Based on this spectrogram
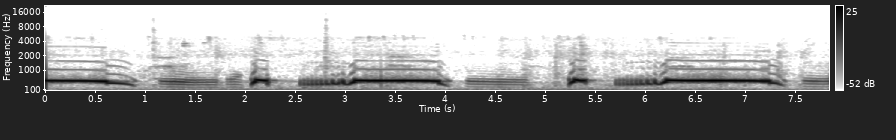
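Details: Spotted dove in full song, used as a lure to prompt other doves to answer: repeated three-part phrases, each a short upward coo, a purring trill, and a long level hoot that drops at the end.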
